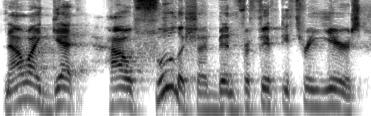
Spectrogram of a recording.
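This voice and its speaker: With a mid-range voice that moves a little slowly, a man in his fifties fills in as host of a leadership call. He gives an inspiring speech built around forceful rhetorical questions.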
